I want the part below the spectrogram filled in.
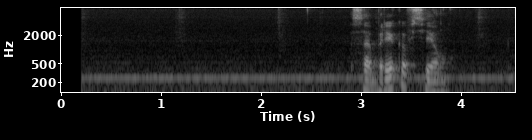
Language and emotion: Russian, neutral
